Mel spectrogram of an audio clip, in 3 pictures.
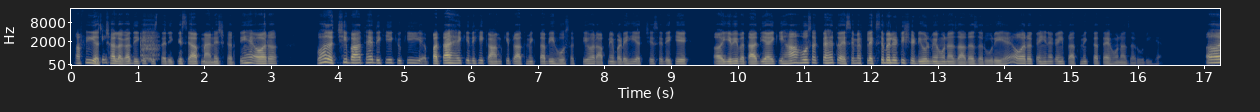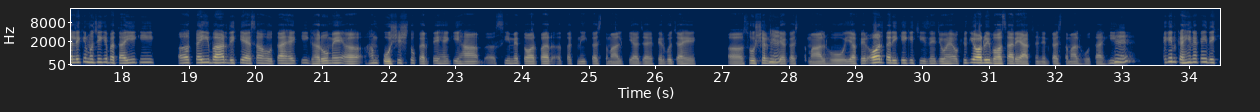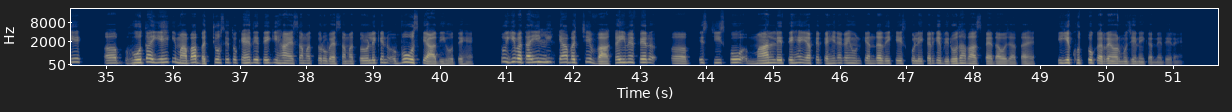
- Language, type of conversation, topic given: Hindi, podcast, कार्य और निजी जीवन में संतुलन बनाने में तकनीक कैसे मदद करती है या परेशानी खड़ी करती है?
- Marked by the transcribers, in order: other noise; in English: "मैनेज"; tapping; in English: "फ्लेक्सिबिलिटी शेड्यूल"; in English: "एप्स"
